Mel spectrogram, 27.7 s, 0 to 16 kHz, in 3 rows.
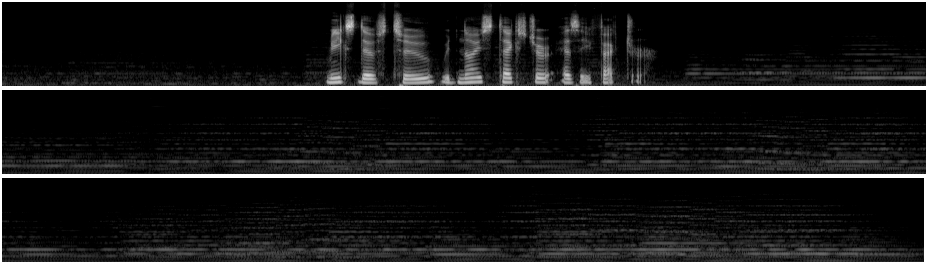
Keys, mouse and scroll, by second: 0.6-1.5 right drag, 0.8 shift+d, 1.7-2.6 drag, 4.4 shift+a, 6.9-8.0 drag, 9.4 middle click, 11.5-12.6 middle drag, 14.7 middle click, 17.3 shift+a, 21.8-22.5 middle drag, 22.8 a, 22.9 b, 22.9 g, 23.5-24.2 drag, 24.2 ctrl+s, 26.0-26.5 drag, 26.6-27.7 drag.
